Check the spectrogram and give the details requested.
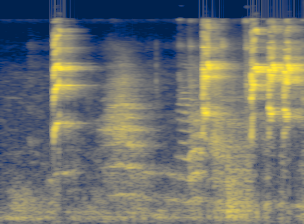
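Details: A Creamino lovebird chattering as a lure for training birds, a sharp opening chirp, a softer hissy sound, then two quick loud scratchy bursts close together.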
